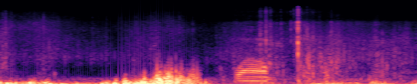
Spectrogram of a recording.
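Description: A hiker walking through dry brush, with loud low rumbling thumps on the microphone of his camera. A short hum of voice comes about two and a half seconds in, then a sharp click just before three seconds.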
